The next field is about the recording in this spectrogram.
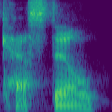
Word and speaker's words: Castellan: Yeah, but like of a castle, hence the spelling. You know, but it's still pronounced Castellan.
